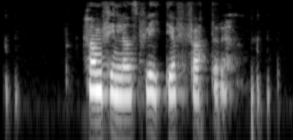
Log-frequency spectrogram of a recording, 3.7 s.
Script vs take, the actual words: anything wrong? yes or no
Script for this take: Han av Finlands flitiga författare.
no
